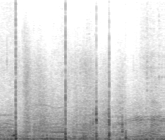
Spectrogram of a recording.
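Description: Aerial fireworks bursting: four sharp cracks, the loudest about a quarter second in, then three more in quick succession in the second second.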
